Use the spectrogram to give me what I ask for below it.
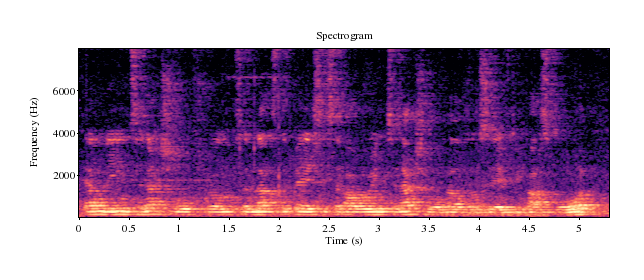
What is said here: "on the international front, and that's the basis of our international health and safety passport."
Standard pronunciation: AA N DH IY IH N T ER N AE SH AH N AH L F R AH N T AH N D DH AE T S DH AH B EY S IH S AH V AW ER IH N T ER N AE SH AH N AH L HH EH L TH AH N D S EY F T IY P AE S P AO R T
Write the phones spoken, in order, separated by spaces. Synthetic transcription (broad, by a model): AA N DH IY IH N T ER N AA SH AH N AH L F R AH N T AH N DH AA T S DH AH B EY S IH S AH V AW ER IH N T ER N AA SH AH N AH L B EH L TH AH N S EY F T IY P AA S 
